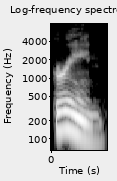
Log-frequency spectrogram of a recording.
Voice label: green, American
